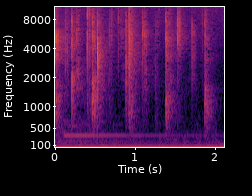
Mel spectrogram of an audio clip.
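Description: Hand claps at about two to three a second, with a single steady keyboard note that starts just after the claps begin and is held throughout.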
